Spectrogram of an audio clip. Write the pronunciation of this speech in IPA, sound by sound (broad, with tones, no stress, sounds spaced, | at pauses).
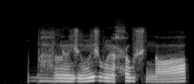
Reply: b a̤˦˨ l ə̃˨ ʒ ũ˩˥ ʒ β ə̃˨ ħ u˦˨ ʃ n ɒ˩˥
